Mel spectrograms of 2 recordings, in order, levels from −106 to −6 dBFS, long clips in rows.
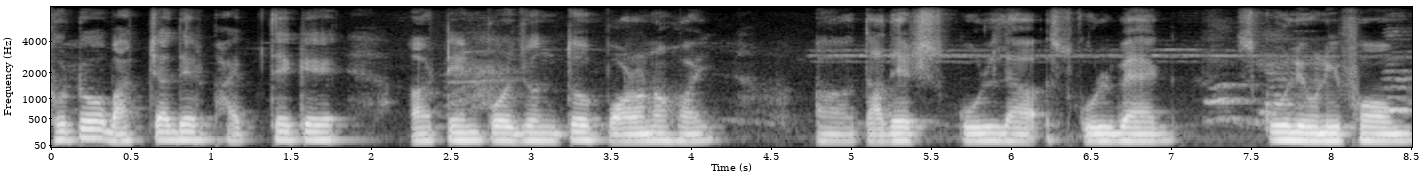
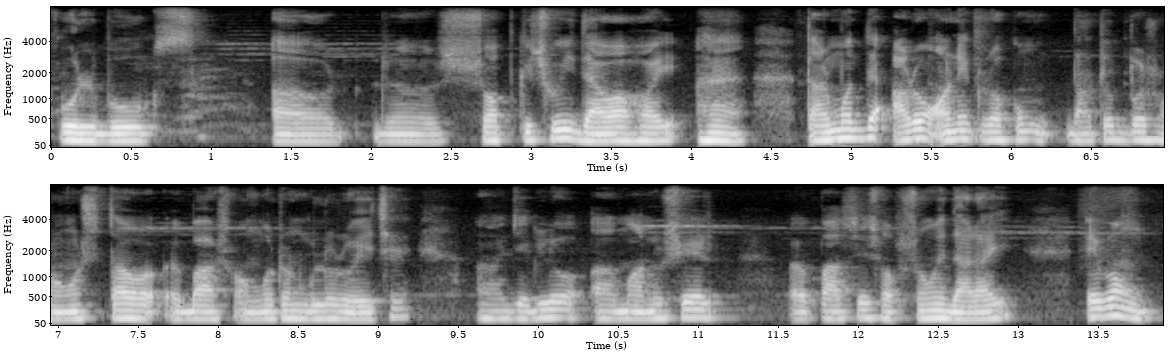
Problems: constant background noise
